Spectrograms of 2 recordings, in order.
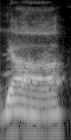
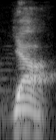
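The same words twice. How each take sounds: First: The vowel glides on without a stop. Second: The vowel is cut off by a throat stop. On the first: The speaker calls it wrong. "It doesn't go into ya" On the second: The speaker calls it right. "It's a guttural stop"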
